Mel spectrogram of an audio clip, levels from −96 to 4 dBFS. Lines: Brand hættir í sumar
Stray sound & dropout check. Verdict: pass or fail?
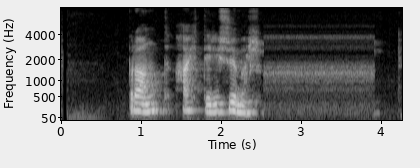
pass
